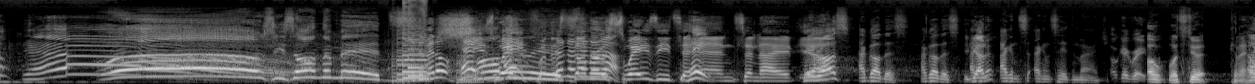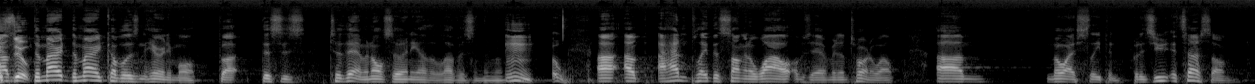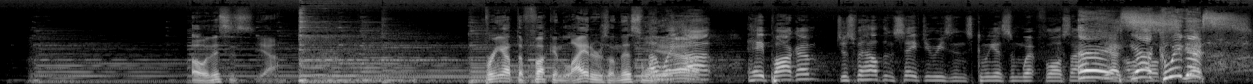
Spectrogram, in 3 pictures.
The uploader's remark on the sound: Live From The Drinkin' Bros Cruise Night #2!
